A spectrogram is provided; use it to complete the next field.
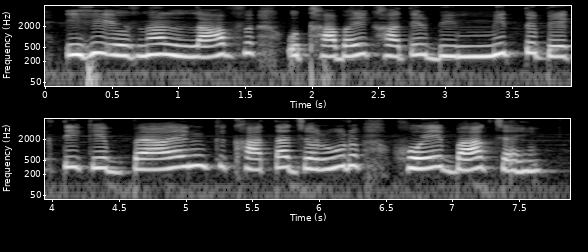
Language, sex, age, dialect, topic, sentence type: Maithili, female, 51-55, Eastern / Thethi, banking, statement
